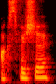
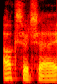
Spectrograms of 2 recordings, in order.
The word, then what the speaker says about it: Oxfordshire: even said Ox Oxfordshire is that how you say it Oxfordshire Oxfordshire yes yeah sure not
